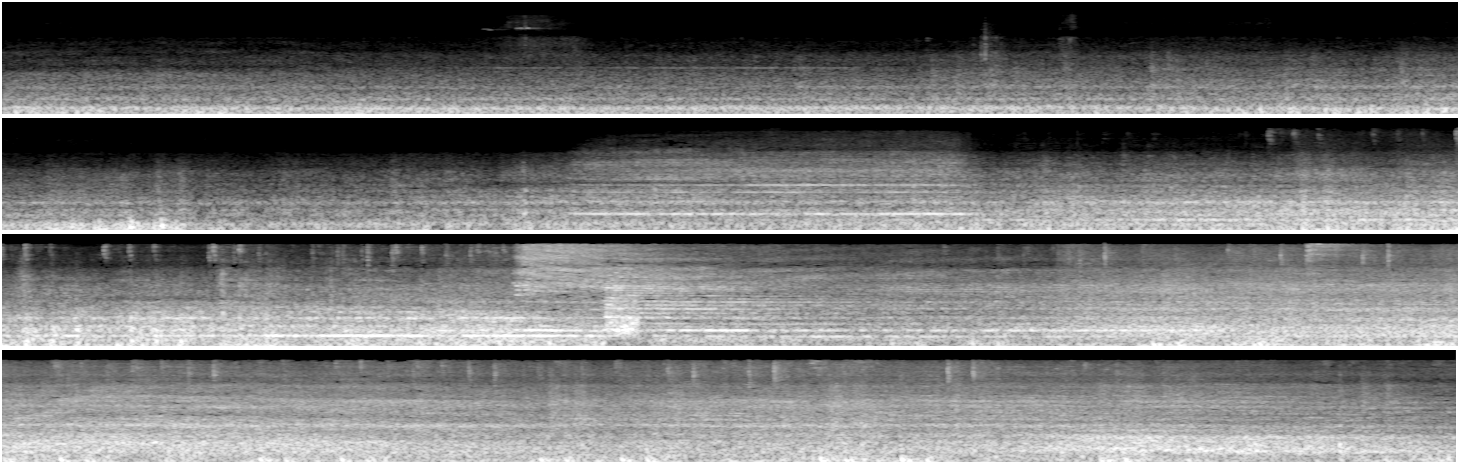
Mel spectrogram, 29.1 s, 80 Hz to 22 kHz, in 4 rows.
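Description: A passenger train hauled by a ChS4 electric locomotive runs through the station without stopping. The locomotive sounds its horn about ten seconds in and again just before it passes. The coaches then roll by with loud clickety-clack of wheels over the rail joints.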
